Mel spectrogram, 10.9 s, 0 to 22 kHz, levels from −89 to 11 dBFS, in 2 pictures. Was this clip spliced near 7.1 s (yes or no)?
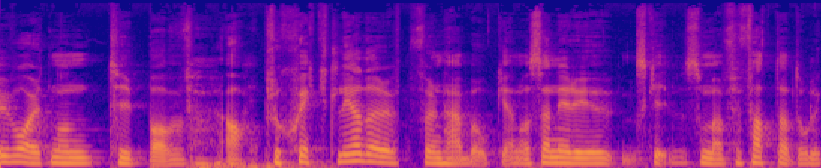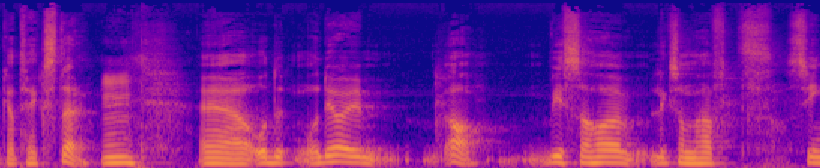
no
